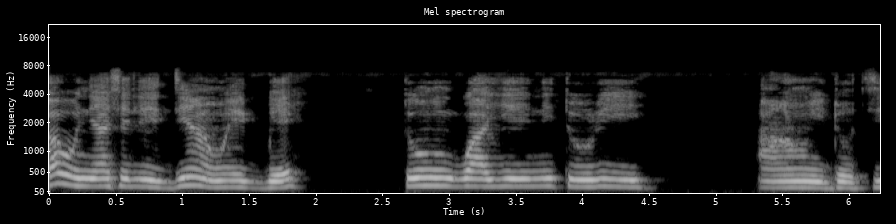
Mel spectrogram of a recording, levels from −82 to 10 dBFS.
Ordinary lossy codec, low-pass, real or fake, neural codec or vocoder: none; none; fake; codec, 16 kHz, 16 kbps, FreqCodec, smaller model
